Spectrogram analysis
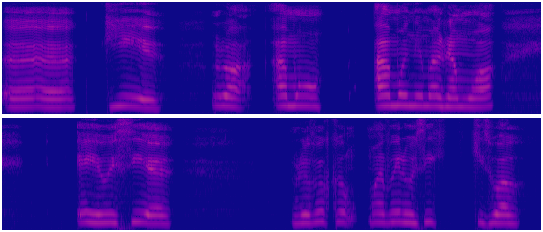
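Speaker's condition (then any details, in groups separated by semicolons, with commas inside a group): Down syndrome (trisomy 21); congenital heart malformation, heart surgery at age one after Staphylococcus aureus infection, second heart operation near right ventricle; age 39; childhood speech therapy to tone tongue, swallowing problems, slowness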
